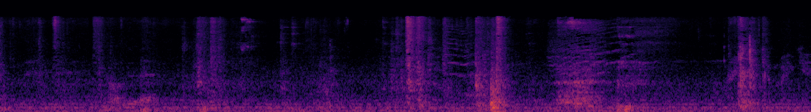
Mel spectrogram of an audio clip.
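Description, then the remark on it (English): A door is opened and later shut as a person walks outside and comes back in, with a handful of scattered clunks and scrapes spread over several seconds against a steady low hum, not loud. “Can you walk outside the door and leave it there and come back in?”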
